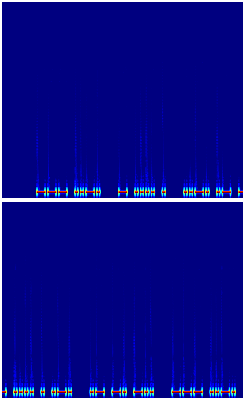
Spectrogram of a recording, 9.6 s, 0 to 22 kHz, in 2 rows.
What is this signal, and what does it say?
Morse code, heard as a keyed tone, about 22 wpm, 700 Hz. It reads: OF THE FATHER AND OF
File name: Sentences with 9-Word Phrases - 22wpm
